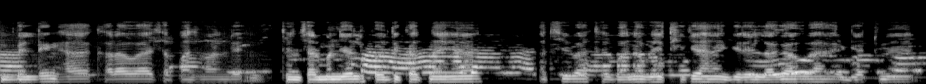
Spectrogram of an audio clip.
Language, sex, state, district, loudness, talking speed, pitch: Hindi, male, Bihar, Vaishali, -15 LUFS, 180 wpm, 125 Hz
